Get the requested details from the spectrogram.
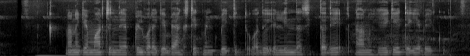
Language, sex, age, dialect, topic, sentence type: Kannada, male, 46-50, Coastal/Dakshin, banking, question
